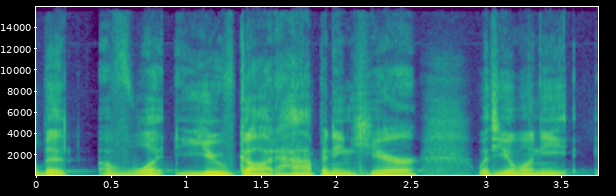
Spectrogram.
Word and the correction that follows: Yamino: Did I say it right? – Yamino. – With Yamino.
